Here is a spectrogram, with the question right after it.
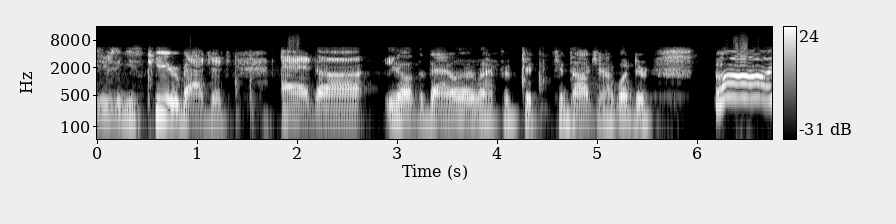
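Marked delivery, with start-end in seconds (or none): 6.2-6.7 high, loud pretend wail; hammed-up bawling; mock crying. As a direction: imitate someone bursting into tears. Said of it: "he's crying".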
